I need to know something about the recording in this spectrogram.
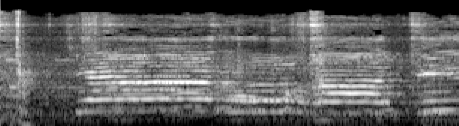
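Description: Women of a Māori kapa haka group singing a waiata together in long held notes, with a brief break just after the start.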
